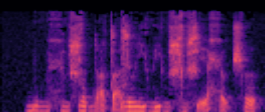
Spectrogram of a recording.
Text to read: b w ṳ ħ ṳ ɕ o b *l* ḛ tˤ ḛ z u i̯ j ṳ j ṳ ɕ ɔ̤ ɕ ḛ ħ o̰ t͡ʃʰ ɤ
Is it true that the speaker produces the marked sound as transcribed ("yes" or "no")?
no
